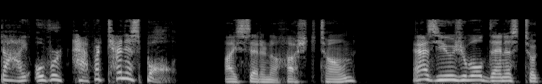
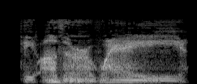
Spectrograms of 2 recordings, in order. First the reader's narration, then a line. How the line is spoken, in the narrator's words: they hissed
